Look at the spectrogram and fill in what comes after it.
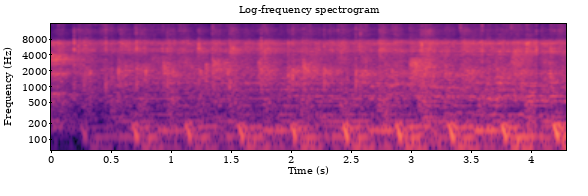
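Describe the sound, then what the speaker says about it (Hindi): Applause at a company launch event in Nainital, a loud steady patter of clapping from the audience with a regular low thumping beat underneath throughout. "तो सर कहिए जोरदार ताली हो जाए।"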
